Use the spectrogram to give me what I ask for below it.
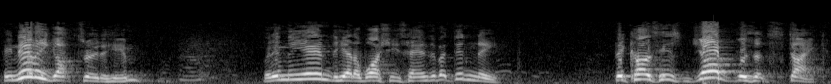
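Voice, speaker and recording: A man's voice: animated, a little slow, long pauses, husky. Dramatic preacher man, lo-fi recording. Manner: dramatic rises and drops in pitch and loudness; addresses congregation as brethren and sisters. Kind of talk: sermon. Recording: dull lo-fi sermon recording.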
